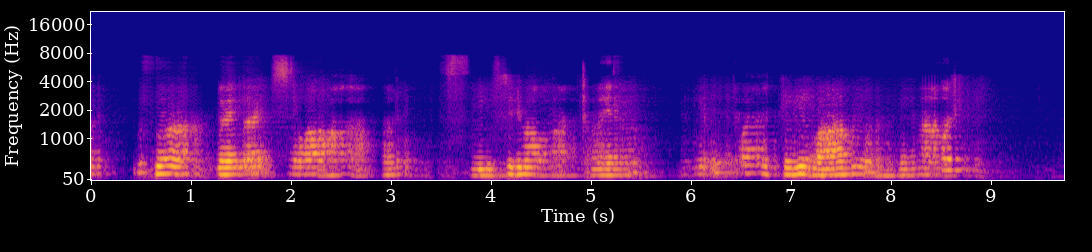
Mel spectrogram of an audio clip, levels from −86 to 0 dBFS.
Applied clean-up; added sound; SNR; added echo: neural mask model DeepFilterNet 3.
